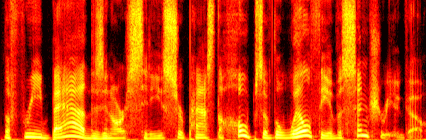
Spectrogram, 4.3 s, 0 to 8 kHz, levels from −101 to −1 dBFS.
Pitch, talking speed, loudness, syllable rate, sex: 170 Hz, 225 wpm, -18 LUFS, 5.5 syllables/s, male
